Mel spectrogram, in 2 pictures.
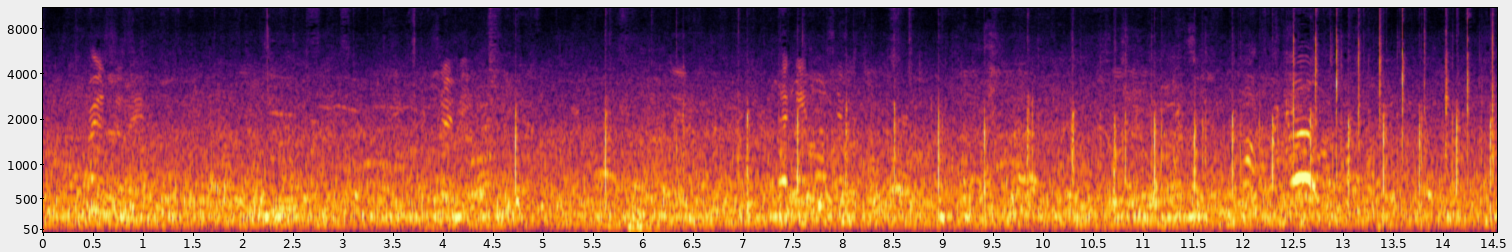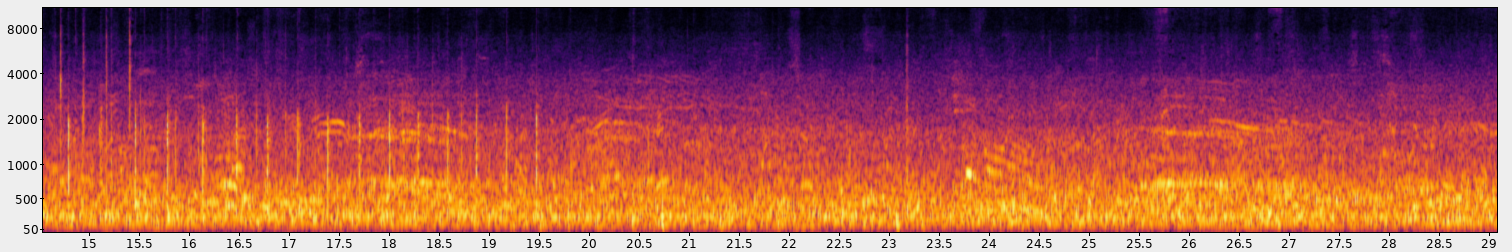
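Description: A large stadium crowd murmurs and chatters all around.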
